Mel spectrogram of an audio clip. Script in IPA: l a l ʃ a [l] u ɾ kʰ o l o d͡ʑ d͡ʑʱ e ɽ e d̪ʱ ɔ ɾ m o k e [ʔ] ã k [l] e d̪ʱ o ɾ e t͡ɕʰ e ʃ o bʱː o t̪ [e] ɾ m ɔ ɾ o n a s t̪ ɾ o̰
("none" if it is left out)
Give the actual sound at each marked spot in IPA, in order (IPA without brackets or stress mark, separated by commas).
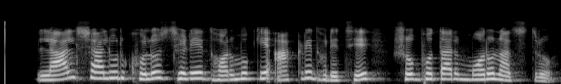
l, ʔ, ɽ, a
